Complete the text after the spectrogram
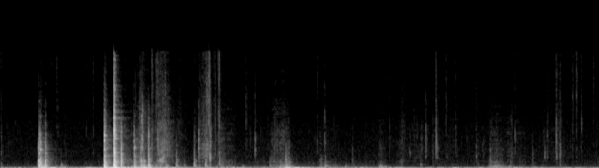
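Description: Fabric rustles and thumps close by as a person shifts about.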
